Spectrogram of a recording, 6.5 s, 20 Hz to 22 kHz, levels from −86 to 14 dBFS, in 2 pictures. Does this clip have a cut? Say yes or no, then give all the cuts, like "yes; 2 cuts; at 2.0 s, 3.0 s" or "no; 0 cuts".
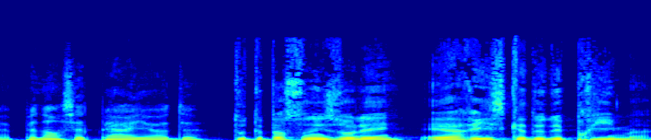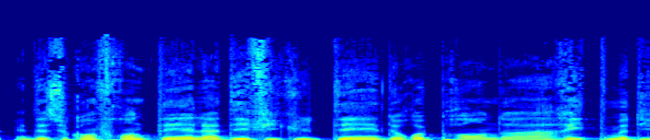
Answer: no; 0 cuts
